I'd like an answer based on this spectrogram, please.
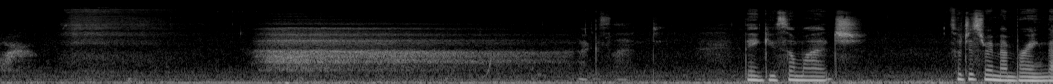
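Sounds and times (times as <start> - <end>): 
deep slow breath during a guided meditation: 0.6 - 5.8
speech: 7.4 - 8.6, 9.6 - 10.5.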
